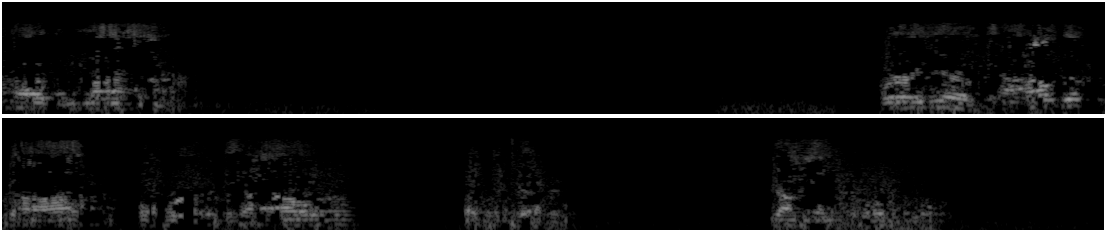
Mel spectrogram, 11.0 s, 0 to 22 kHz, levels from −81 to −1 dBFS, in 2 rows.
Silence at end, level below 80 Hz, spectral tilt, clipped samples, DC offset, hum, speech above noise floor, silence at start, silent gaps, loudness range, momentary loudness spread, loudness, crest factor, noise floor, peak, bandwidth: 0.8 s; -78 dBFS; -2.5 dB/octave; under 0.1%; under 0.1%; none; 42 dB; 0 s; none; 8 LU; 17 LU; -47 LUFS; 24 dB; -89 dBFS; -26 dBFS; 11.5 kHz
